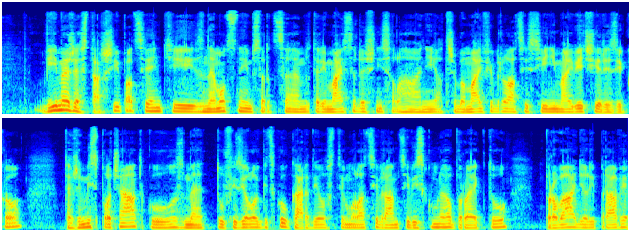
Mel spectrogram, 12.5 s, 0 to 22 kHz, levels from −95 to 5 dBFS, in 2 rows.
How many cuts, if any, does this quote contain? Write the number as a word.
one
